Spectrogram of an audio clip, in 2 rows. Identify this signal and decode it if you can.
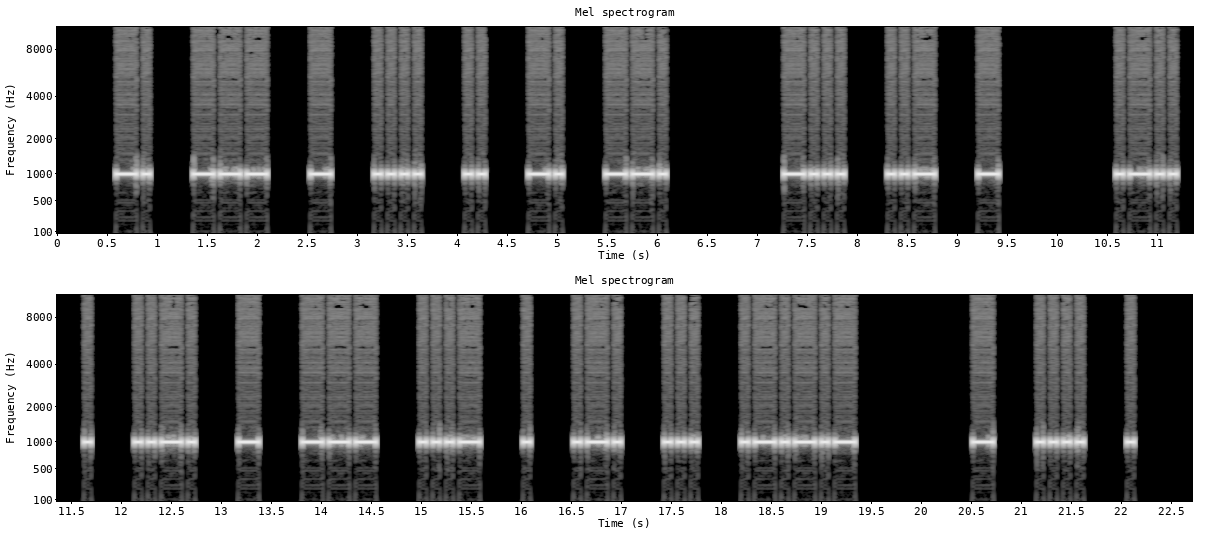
Morse code, heard as a keyed tone, about 18 wpm, spaced as for 12 wpm, 1000 Hz. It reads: NOTHING BUT LEFTOVERS. THE
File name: qotdfiles / 12wpm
